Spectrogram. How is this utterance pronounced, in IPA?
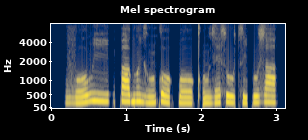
v oː˨˦ β iː˦ | p aː˦ ɡʷ ĩ˦˨ ɣ ũ˨˦ k oː˨ k͡p oː˨ kʼ ũ˨ z e˦ s uː˨ t͡s i˨ p u˦ z a˦

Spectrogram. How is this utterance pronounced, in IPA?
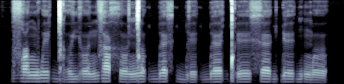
zˤ e˦ n w e˦ ɡ͡ǀ əː˨ j əː˨ n z a˦ x əː˨ ŋ͡ǀ ə˦˨ ɡ͡b ɛ˦ x ɡ͡b eː˨ ɡ͡b ɛː˦ ǃʼ eː˦ x ɛː˦ ɡ ɗ eː˦ ɡ ŋ͡m əː˨

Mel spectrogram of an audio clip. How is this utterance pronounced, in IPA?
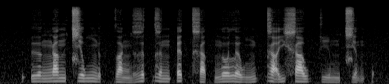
ʔ ɨ˨˩ ə̯ ŋ a˧ n t͡ɕ ə˧ w ŋ ə˨˩ t̚ t̪ a˧˩ ŋ ɣ ə˦˥ t̚ ɣ ə˨˦ n ʔ ɛ˦˥ t̚ x a˨˩ t̚ n o˧ l ə˨˩ w n ə˦˥ t̚ ɣ a̰˧˥ j x a˧ w k i˨˩ m t͡ɕ ə̰˧˨ n ʔ

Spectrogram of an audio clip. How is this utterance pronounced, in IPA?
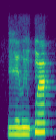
ɣ e˨ β ĩ˨ kʷ ã˦

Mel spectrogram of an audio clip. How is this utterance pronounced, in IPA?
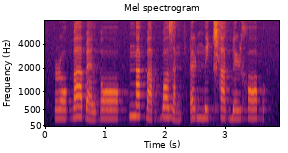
ɭ ɔ˨ ɡ͡b a˦ ɓ æ˨ l ɗ ɔ˦ | ŋ a˦ k͡p a˨ ɡ ɓ ɒ˦ z a˨ ŋ t͡ʃʼ æ˦ ɭ ŋ͡m e˦ t͡ɕʰ a˦ ɡ͡b e˦ ɭ x ɒ˦ ɡ

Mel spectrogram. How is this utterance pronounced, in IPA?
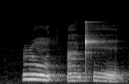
ɭ õ t͡sʼ ã ʈʰ ɪː

